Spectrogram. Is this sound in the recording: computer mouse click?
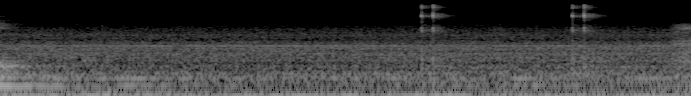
yes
